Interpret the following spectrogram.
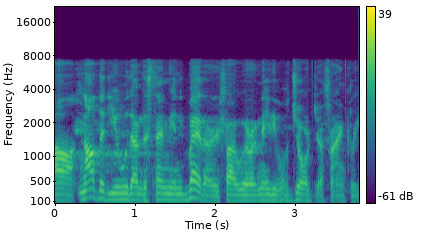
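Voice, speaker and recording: A man with a slight Italian accent, at a very fast pace. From Italy (Rome). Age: 50s. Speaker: consultant. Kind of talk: conference talk. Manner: conversational, with fillers.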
